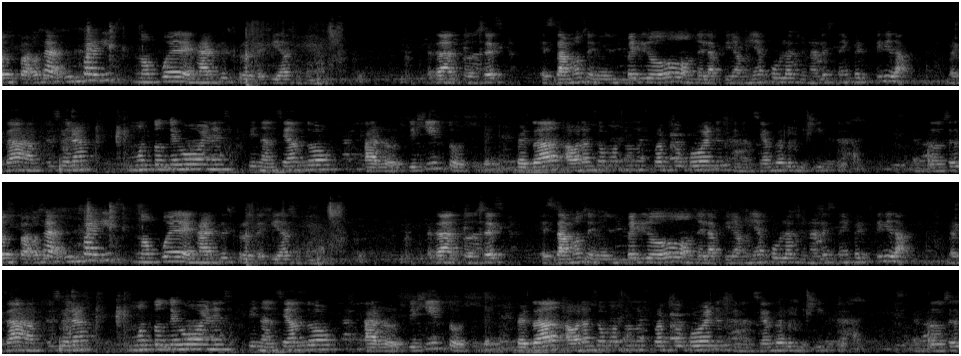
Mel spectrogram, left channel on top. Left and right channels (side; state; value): both; normal; correlation 0.80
